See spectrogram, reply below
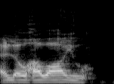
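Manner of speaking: put-on Austrian-accented speech. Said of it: "the only guy in Minneapolis with that accent".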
